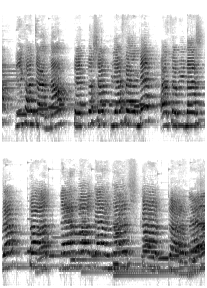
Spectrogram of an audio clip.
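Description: Two young children singing together in high voices over light background music.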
